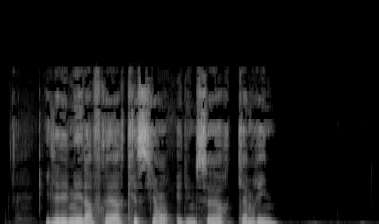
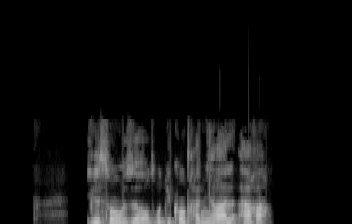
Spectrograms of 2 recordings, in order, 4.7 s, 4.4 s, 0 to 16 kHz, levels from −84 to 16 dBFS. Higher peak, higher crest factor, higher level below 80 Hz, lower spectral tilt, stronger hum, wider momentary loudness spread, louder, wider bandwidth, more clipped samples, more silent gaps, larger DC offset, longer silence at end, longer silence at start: second, -6 dBFS vs 0 dBFS; about the same, 20 dB vs 18 dB; second, -60 dBFS vs -54 dBFS; second, -4 dB/octave vs -7 dB/octave; neither; first, 11 LU vs 7 LU; second, -23 LUFS vs -17 LUFS; first, 11.5 kHz vs 7.8 kHz; neither; neither; neither; first, 1.3 s vs 1.05 s; second, 0.55 s vs 1.1 s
